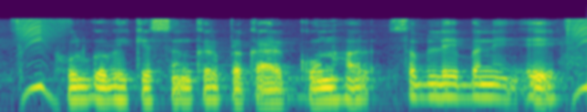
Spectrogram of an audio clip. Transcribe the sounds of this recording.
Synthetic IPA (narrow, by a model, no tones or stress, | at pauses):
hulɡobʱikesə̰̃ŋkəɾpɾəkaɾkonɦəɾsəblebənee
